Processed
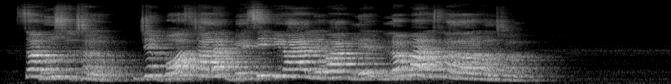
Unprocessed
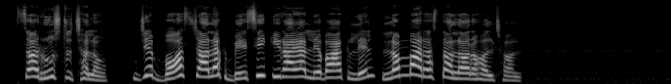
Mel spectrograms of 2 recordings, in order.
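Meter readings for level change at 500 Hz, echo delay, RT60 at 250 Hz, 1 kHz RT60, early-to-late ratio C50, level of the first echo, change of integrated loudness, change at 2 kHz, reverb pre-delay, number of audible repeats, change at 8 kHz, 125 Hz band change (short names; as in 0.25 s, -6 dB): +9.5 dB, none, 1.0 s, 1.0 s, -0.5 dB, none, +9.5 dB, +10.5 dB, 28 ms, none, +7.0 dB, n/a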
